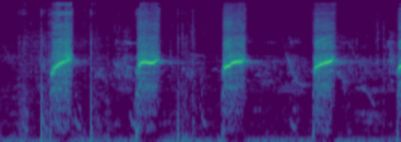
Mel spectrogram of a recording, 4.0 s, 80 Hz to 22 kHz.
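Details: A calling female grey francolin gives a steady series of five short, shrill, rasping notes with a slightly rising whistled core, about one every 0.9 seconds, against near silence.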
